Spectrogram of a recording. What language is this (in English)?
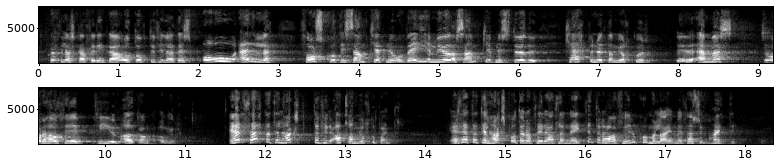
Icelandic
